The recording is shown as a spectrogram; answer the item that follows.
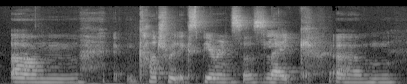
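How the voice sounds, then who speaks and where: A woman interviewer asking questions in an unhurried, friendly way. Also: on the low side, monotone, far from the mic, slight background noise. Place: small colorful lounge indoors. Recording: echoey room, mic set apart.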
